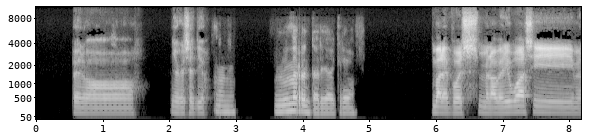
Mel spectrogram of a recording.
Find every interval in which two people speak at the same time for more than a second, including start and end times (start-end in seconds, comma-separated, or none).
none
